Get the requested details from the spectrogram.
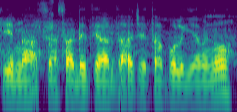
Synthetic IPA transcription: keːnãːsaːsaːɖeːt̪ɪjaːɾd̪aːt͡ʃeːt̪aːpʊlɡɪjaːmɛːnũː

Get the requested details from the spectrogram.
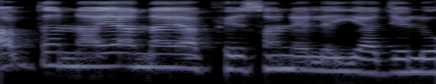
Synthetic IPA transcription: ab̚t̪onaːjaːnaːjaːpʰeːsãːneːləiːaːd͡ʒeːloː

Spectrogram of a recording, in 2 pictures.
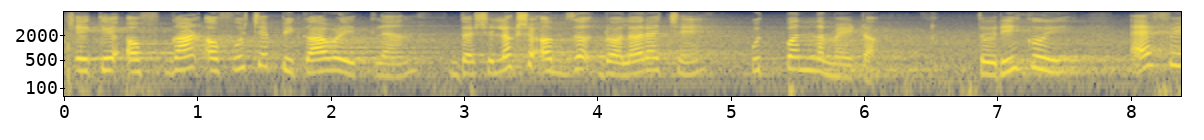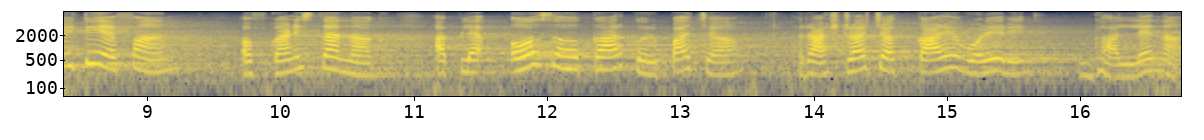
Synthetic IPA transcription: ekeʔəfɡaɳəfut͡ɕepikaʋəɭjet̪ljãn | d̪əɕələkʂəʔəpd͡zəɖɔləɾat͡ɕẽ | ut̪̚pənːəmɛɭʈ̪a̰ | t̪əɾikəiefeʈiefan | əfɡanist̪anak | apljaəsəɦkaɾkəɾpat͡ɕja | ɾaʂʈɾat͡ɕjakajʋəɭeɾẽːt̪ | ɡʱalːena

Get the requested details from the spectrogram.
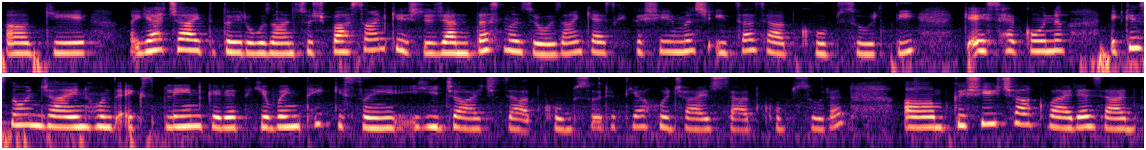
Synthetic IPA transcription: ki | jat͡ʃaːit̪et̪oiɾoːzaːnsʊt͡ʃʰpaːsaːnkʲeʃd͡ʒɐnd̪ɐsmɐnzɾoːzaːnkʲɛskikɐʃiːɾmɐnt͡ʃʰit͡saːzʲjaːd̪xʰuːbsuːɾt̪iːkʲəsʲhɛkoːnɪkisd̪oːnd͡ʒaːinɦʊ̃nd̪ḛkspleːnkɐɾʲɐt̪ʰjiʋɐnʲt̪ʰikisɨ̃ɦid͡ʒaːjt͡ʃʰzʲjaːd̪xʰuːbsuːɾɐt̪jaxʊd͡ʒaːjt͡ʃʰz̥ʲjaːd̪xʰuːbsuːɾɐt̪ː | kɐʃiːɾt͡ʃʰaːkʰʋaːɾʲjazʲjaːd̪

